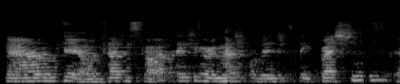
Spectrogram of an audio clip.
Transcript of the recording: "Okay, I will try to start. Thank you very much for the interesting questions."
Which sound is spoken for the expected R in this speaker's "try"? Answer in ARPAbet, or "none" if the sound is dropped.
none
